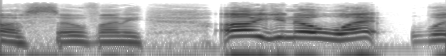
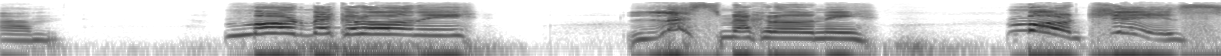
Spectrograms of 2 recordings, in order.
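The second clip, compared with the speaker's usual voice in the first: put-on pitched-up little kid voice; 11 semitones higher, 4 dB louder than usual. Asked to show it, the speaker does Muriel's voice after she turns into a child. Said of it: "I can do that voice very well".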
